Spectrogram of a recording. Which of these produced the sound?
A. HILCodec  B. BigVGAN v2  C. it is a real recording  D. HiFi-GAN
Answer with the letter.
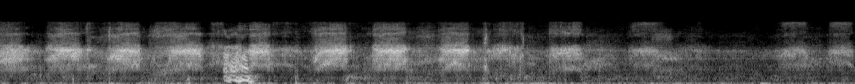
A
